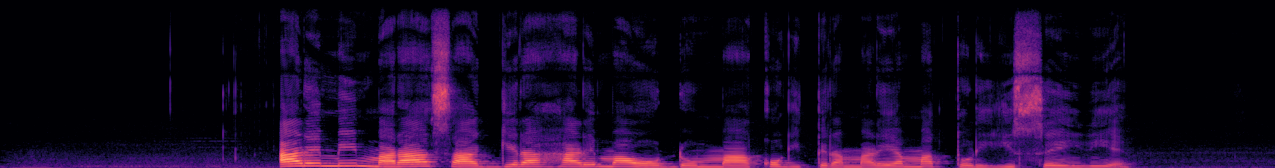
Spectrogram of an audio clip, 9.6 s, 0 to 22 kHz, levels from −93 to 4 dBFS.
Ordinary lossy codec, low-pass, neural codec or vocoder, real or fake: none; none; none; real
